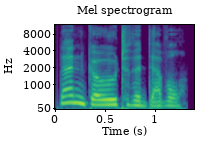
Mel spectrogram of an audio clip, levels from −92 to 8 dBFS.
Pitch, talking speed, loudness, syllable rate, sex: 195 Hz, 215 wpm, -15 LUFS, 4.7 syllables/s, female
